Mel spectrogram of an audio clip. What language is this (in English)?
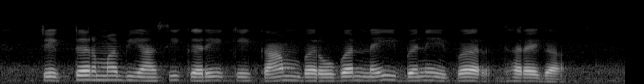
Chhattisgarhi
